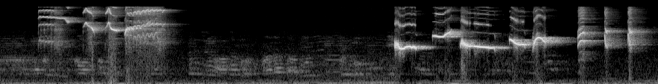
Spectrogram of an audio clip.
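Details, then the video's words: Caged orange-headed thrush in full song meant to spur rival birds to sing: an opening burst of high whistles, a quiet murmur, then a quick series of rising, ringing whistled notes. "ANIS MERAH GACOR NGEPLONG memancing EMOSI jadi NYAUT BUNYI"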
